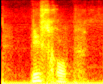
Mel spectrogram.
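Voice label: "bisschop", Dutch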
